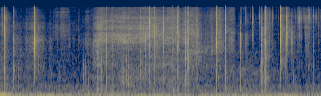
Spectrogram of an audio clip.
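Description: A metallized plastic foil wrapper of a trading card pack is held close up in both hands while fingertips crinkle and tear it open. Sharp, bright crackles and snaps sit over a soft, continuous rustle.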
